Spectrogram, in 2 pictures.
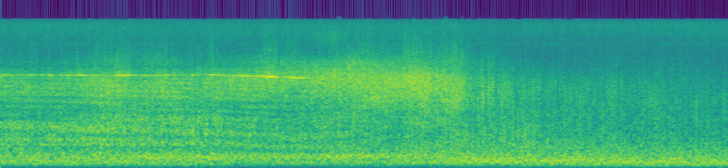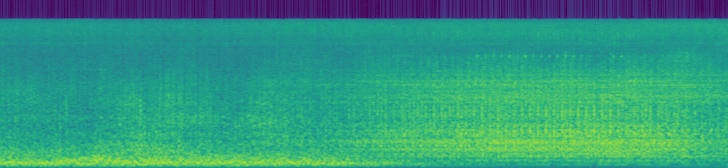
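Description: A vibration tester shakes electronic equipment built for aircraft service, giving a loud, sustained mechanical roar with a high whine that drifts downward before the sound shifts and eases off toward the end. No one speaks.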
